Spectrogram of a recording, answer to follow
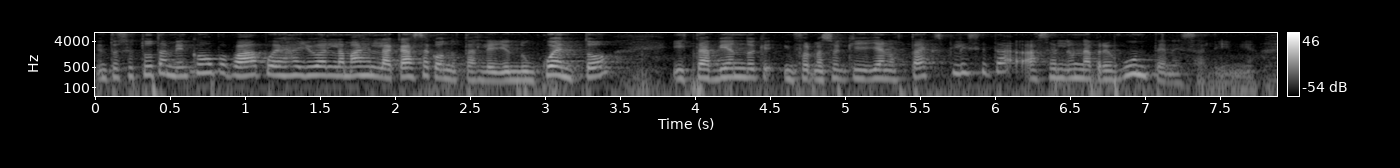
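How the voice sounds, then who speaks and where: The pace is very fast, with lively intonation and big swings in loudness. Noticeable background noise runs underneath. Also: woman, fairly high pitch for a woman. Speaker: education specialist. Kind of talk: TV interview. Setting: TV studio.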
